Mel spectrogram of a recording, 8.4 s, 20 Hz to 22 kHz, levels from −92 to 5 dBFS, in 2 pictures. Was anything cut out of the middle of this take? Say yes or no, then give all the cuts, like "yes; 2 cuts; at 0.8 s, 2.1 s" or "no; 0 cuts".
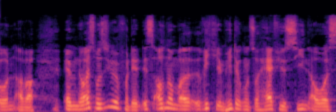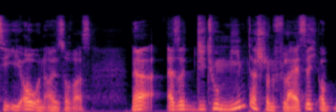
no; 0 cuts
